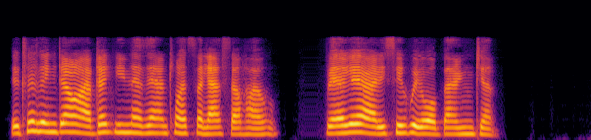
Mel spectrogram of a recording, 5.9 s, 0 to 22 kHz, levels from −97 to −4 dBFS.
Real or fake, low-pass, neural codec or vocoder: fake; 7.2 kHz; codec, 16 kHz, 0.5 kbps, FreqCodec, larger model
